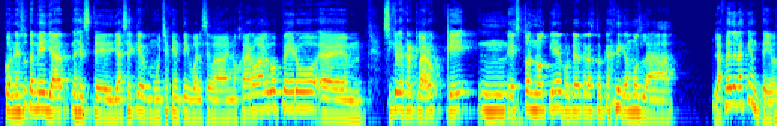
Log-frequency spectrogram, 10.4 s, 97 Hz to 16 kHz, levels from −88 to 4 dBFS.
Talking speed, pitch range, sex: 230 wpm, 145-180 Hz, male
